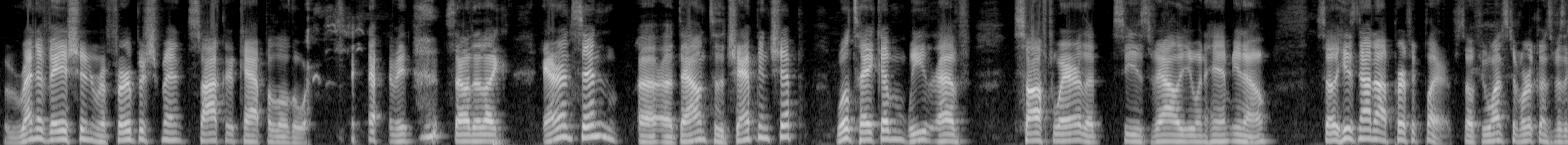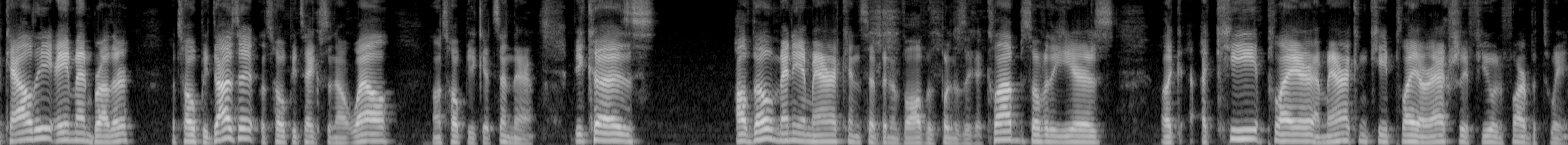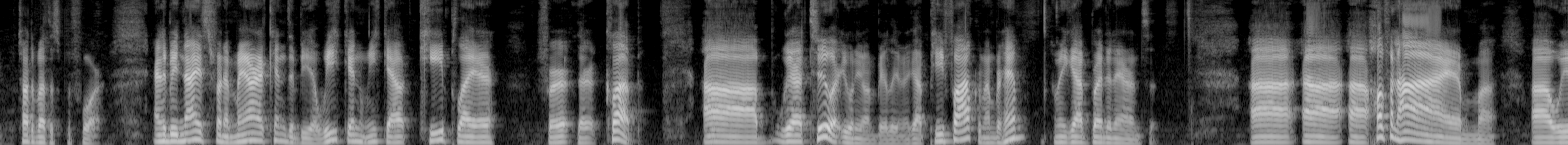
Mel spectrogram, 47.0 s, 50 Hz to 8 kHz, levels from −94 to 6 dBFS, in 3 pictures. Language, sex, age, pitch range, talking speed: English, male, 30-49, 115-160 Hz, 180 wpm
